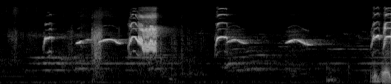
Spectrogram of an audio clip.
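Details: Tame sooty-headed bulbul, kept since it was small, giving short clear whistled notes around a steady pitch, a few separated phrases with brief pauses, plus harsher chirps between them.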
